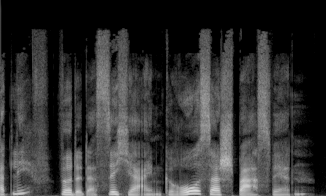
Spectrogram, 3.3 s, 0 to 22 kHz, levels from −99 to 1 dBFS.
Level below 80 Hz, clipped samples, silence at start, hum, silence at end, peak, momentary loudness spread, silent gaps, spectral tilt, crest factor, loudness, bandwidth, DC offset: -58 dBFS; under 0.1%; 0 s; none; 0.2 s; -6 dBFS; 13 LU; none; -3.5 dB/octave; 20 dB; -24 LUFS; 19 kHz; under 0.1%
